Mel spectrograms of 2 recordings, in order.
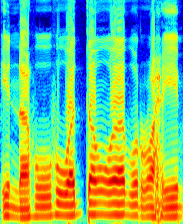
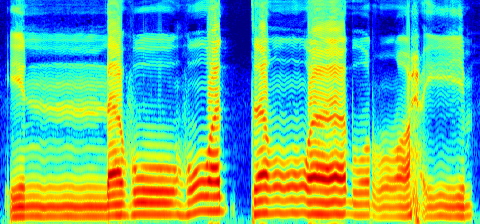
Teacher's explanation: ada bacaan gunnah, yang dimana suara nunnya wajib kita tahan. Kesalahan terjadi tidak menahannya.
